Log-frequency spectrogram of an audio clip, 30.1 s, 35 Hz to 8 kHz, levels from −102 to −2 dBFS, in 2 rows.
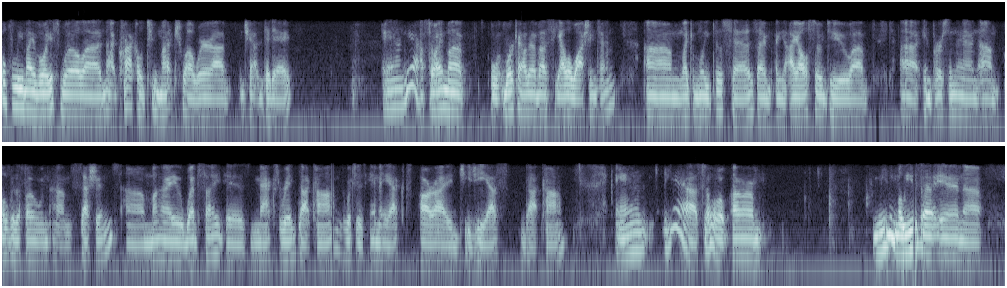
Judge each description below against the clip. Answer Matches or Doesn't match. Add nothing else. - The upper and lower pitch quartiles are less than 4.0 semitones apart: Matches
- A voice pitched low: Matches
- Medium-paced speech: Doesn't match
